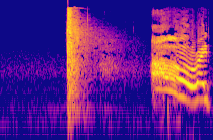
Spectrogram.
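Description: A rifle fires a single loud shot that echoes outdoors.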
